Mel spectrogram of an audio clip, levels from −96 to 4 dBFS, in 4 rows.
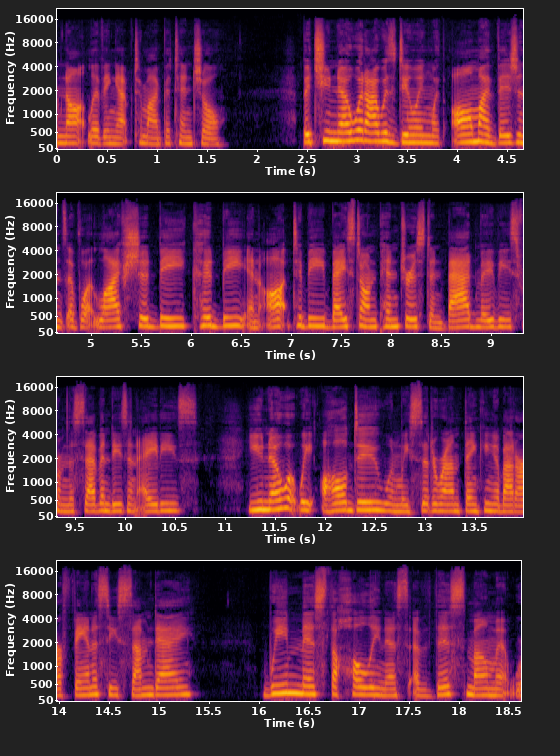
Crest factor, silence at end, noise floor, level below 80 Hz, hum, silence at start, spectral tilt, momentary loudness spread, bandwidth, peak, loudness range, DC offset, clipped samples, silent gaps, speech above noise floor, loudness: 16 dB; 0 s; -70 dBFS; -62 dBFS; none; 0 s; -4.5 dB/octave; 11 LU; 17 kHz; -4 dBFS; 4 LU; under 0.1%; under 0.1%; none; 51 dB; -20 LUFS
